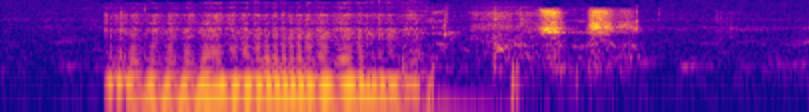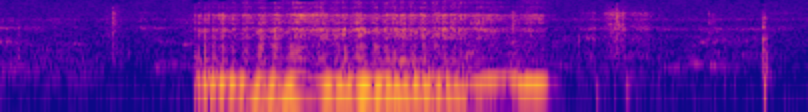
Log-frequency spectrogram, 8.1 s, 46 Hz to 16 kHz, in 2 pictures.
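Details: Sleeper dreaming while snoring: two loud, rumbling snores of about 1.5 seconds each, with quiet breathing and a soft rustle between; ordinary snoring.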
